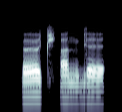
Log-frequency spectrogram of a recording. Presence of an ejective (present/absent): present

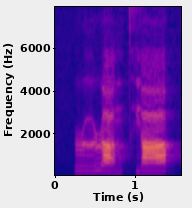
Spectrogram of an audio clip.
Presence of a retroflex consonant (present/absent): present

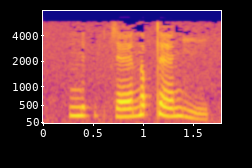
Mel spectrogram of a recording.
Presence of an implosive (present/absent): absent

